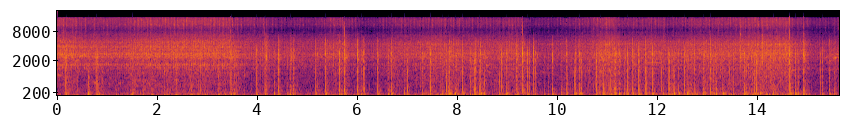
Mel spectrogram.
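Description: Aerial fireworks going off in a dense stream of sharp crackles and pops, many bursts in quick succession, over a steady low rumble. The crackling thickens about three and a half seconds in.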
